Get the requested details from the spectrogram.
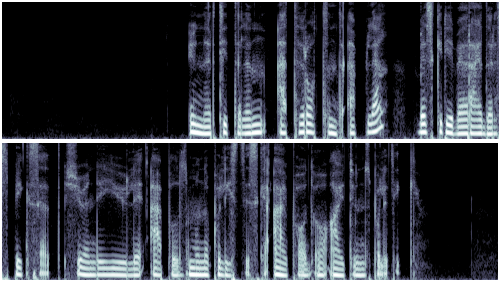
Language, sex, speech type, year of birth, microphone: Norwegian, female, read, 1986, Sennheiser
